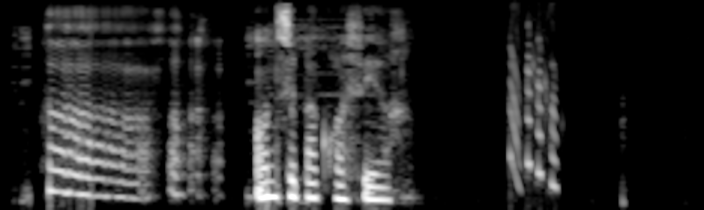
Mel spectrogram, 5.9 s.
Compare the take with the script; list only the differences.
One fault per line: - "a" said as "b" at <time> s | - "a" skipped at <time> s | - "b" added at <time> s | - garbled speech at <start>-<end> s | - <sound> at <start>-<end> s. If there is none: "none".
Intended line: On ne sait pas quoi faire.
- laugh at 0.3-1.9 s
- chirp at 4.2-4.7 s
